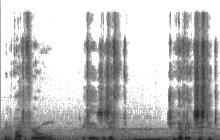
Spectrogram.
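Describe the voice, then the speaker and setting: A man playing a wistful, eccentric time-travelling alien in an audio drama, with a halting, reflective way of talking. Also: sits high, big pitch swings. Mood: wistful, musing. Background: faint music.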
